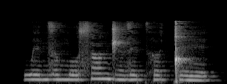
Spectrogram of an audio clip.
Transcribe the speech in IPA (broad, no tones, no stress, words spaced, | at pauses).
wenzəmo sɑ̃nd͡ʒə̃zet̪ʰə ǃe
